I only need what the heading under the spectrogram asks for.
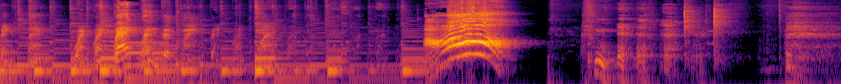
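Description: A loud, nasal duck quack bursts out midway through a playful, tonal melody of a duck song, followed by a few softer, scattered squawks as the song continues.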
